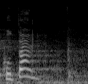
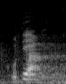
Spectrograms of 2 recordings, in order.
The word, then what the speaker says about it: Coutin: De ahí viene Cután. Cután. Cután. Se escribe Coutín y se pronuncia Cután.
